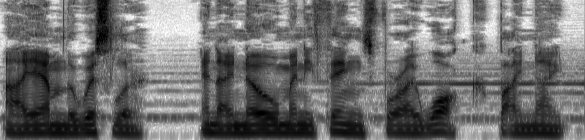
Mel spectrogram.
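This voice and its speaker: Male actor as sinister omniscient narrator, old-time radio horror, medium pitch, music underneath. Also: completely flat delivery, a little slow, dark tone, natural voice. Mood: ominous. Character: the Whistler, sinister all-knowing male narrator of dark tales.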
